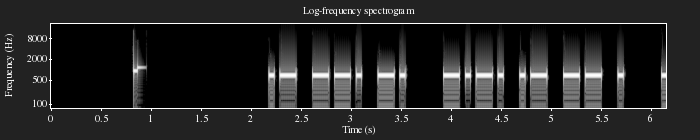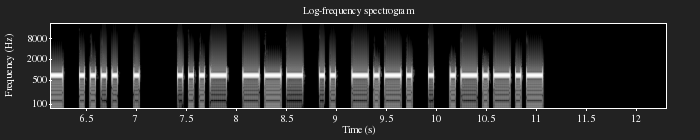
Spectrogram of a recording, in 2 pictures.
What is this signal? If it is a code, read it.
Morse code, heard as a keyed tone, about 22 wpm, 700 Hz. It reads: AGN CAME THE VOICE.
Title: Sentences from Top 500 Words and Abbreviations 22wpm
